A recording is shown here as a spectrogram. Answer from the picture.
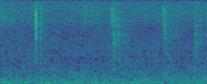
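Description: Three light clicks as a portable boombox is handled, over a steady low hum.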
